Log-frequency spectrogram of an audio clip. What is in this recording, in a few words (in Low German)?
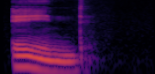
"Eend", kaevels platt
